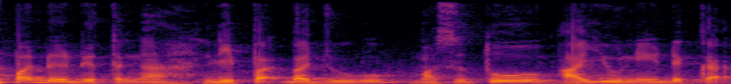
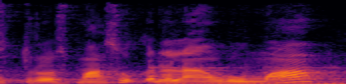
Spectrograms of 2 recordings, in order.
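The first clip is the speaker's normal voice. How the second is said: usual speaking voice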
